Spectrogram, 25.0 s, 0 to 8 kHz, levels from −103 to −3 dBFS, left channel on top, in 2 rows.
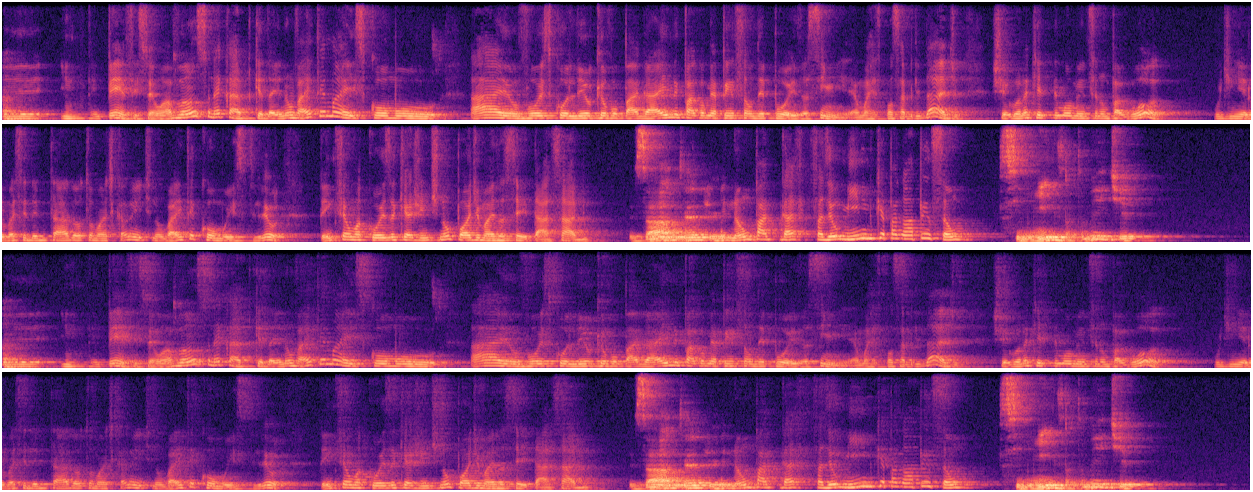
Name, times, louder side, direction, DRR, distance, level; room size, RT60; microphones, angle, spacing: voice 1, 0.0-11.7 12.1-18.4 19.0-22.2, left 3 dB, 50° left, 0.6 m, -22 dB
voice 2, 18.8-19.7 22.5-23.7, equal, 5° left, 2.8 m, -16 dB
13.0 x 11.0 x 7.7 m
head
